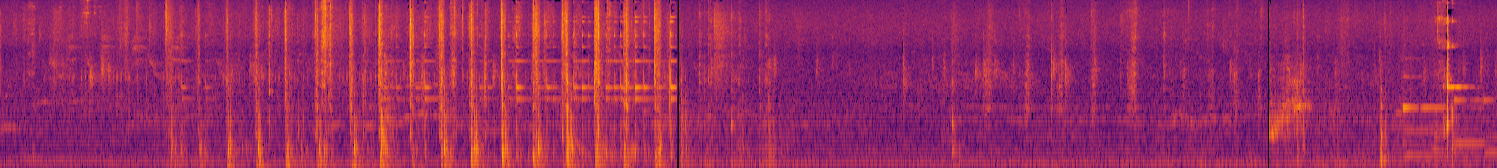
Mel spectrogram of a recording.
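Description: Wooden pestle pounding in a mortar, mashing sauce ingredients: a quick, rhythmic run of thuds for about five seconds, then a few single knocks. Light mallet-like music comes in near the end.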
